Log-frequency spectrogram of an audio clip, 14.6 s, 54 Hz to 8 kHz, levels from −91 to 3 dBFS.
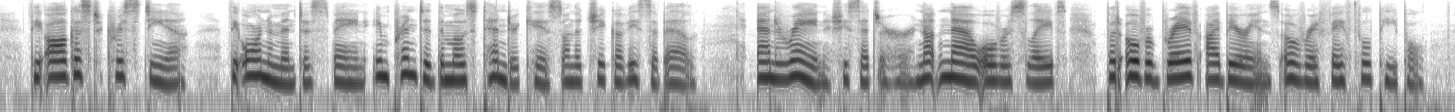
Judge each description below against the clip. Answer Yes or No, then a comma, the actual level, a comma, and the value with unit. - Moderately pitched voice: No, high, 225 Hz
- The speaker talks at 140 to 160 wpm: Yes, average, 145 wpm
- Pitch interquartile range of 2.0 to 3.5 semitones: Yes, average, 3.2 semitones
